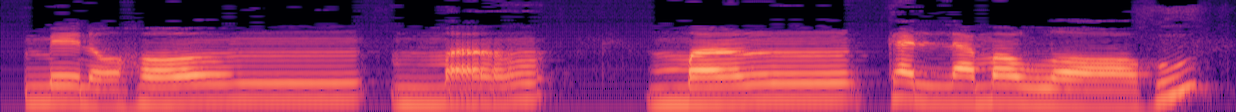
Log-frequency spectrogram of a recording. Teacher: after a nun sakina, kaf is coming and the kaf come from ikfa letters, so we make guna here. Minhum man kallama Allahu, تفخیم کے ساتھ اللہ کو پڑھیں گے موٹا bold. · اب یہاں پر ادغام شفوی ہوگا، ڈبل میم آ رہا ہے، اور ساتھ ہی اکفا، نون ساکنہ کے بعد کاف اکفا آ رہا ہے.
